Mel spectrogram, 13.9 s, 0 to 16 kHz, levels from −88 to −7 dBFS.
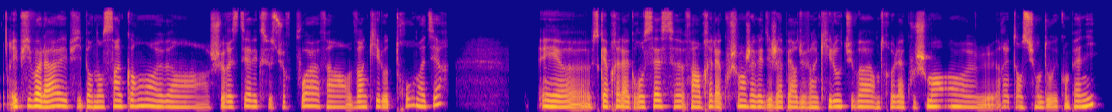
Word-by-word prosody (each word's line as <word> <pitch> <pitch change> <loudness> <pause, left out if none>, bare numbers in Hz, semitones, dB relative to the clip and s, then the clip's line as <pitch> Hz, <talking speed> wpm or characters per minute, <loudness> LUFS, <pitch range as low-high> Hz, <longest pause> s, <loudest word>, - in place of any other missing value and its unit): et - - +5
puis 195 +2 -1
voilà. 200 +1 +6
Et 195 - +2
puis 195 +1 -6
pendant 180 -2 +1
5 195 +2 +1
ans 205 0 +2
et 185 - +1
ben, 175 - -3
je - - -7
suis - - -2
restée 180 +2 -2
avec 190 -1 -1
ce - - -7
surpoids 185 +4 -2
enfin: 180 -3 -2
«20 180 +1 +1
kilogrammes 190 +1 -1
de - - -30
trop», 220 - -7
on - - +2
va 195 - +2
dire. 245 +9 -4 1.1
Et 190 -2 +5
heu, 95 - +1
parce - - -4
qu'après 190 +1 +2
la - - +2
grossesse, 185 +3 0
heu, 185 - +1
enfin 175 - 0
après 185 +3 -2
l'accouchement, 200 +1 0
j'avais 185 -2 +1
déjà 175 - 0
perdu 175 0 -1
20 170 0 -1
kilogrammes, 185 +3 0
tu 190 -2 -6
vois, 185 0 0
entre 170 +1 -4
l'accouchement, 190 +2 +1
heu, 170 - -4
rétention 175 -1 -1
d'eau 90 - -2
et 90 - -3
compagnie. 200 +8 +1
185 Hz, 205 wpm, -23 LUFS, 175-195 Hz, 1.1 s, voilà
